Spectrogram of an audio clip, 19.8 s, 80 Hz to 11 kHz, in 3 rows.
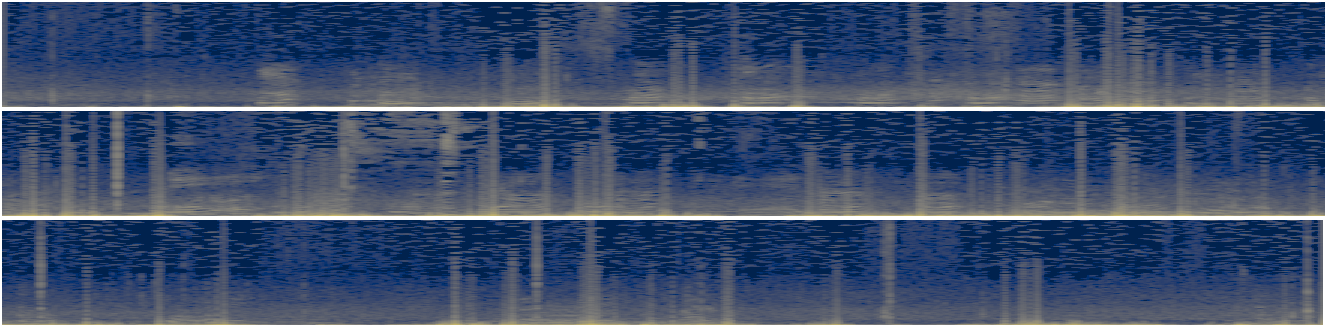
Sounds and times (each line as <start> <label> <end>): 0.0 Distant Sea Lions 17.4
0.0 terrible wind rumble 19.8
